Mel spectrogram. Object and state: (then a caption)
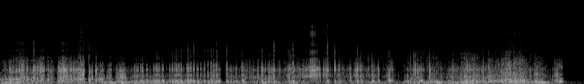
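Plastic mini planter being scratched. Long nails scratch the lower sides of a small matte black hollow plastic mini planter, making a dense, continuous rasping with a heavy low rumble and brief brighter scrapes. The scratching runs steadily throughout and drops away abruptly just before the end.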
